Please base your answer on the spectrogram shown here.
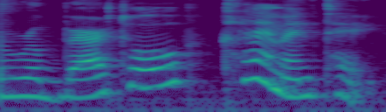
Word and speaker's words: Roberto Clemente: His first time at bat, he heard the announcer stumble through his Spanish name, Robert, Clement. It echoed in the near empty stands. Roberto Clement was his name, and this is pronounced Roberto Clemente.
